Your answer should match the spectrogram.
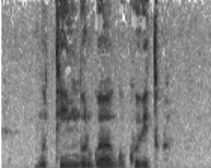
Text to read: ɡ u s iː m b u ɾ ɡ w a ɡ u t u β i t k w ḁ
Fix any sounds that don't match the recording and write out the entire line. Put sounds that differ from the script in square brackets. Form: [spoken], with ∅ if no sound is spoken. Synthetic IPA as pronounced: ɡ u [t] iː m b u ɾ ɡ w a ɡ u [k] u β i t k w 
